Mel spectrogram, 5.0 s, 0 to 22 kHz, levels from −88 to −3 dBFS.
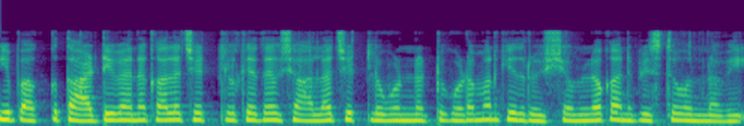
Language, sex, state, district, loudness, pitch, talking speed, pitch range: Telugu, female, Andhra Pradesh, Krishna, -15 LUFS, 205 Hz, 170 wpm, 195-215 Hz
